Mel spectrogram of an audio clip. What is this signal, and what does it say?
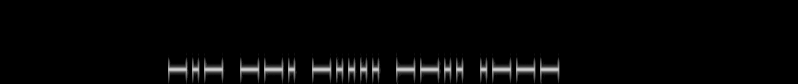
Morse code, heard as a keyed tone, about 20 wpm, 700 Hz. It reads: KG6ZJ
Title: USA Call Signs - 5 Characters - Repeated 3x - 20wpm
